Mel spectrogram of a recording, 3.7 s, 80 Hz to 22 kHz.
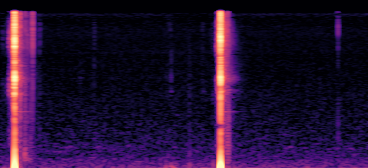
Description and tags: Bic lighter, recorder with zoom h4n pro. No postprocessing.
